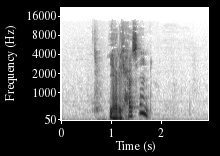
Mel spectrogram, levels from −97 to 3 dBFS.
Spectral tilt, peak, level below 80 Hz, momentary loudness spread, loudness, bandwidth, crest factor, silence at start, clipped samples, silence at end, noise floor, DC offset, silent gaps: -5 dB/octave; -2 dBFS; -44 dBFS; 12 LU; -15 LUFS; 13 kHz; 16 dB; 0.65 s; under 0.1%; 1.2 s; -60 dBFS; under 0.1%; none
